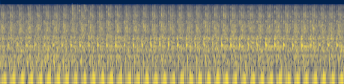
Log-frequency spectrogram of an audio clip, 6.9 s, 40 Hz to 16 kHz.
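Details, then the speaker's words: 1941 Witte CD 12 hp single-cylinder diesel 8000 W generator set, just started after long storage, warming up, no load: steady, slightly quick even thump with clean exhaust bark, idle high; owner suspects fuel pumps sucking air. "all right he's running just a little high oh let her warm up a little while"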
